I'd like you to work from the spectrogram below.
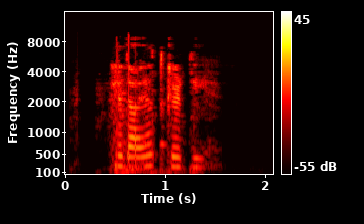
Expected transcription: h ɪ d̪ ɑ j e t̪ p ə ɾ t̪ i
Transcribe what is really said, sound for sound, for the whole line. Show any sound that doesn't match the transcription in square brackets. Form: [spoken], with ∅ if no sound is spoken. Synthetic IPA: h ɪ d̪ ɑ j [a] t̪ [k] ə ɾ [d̪] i

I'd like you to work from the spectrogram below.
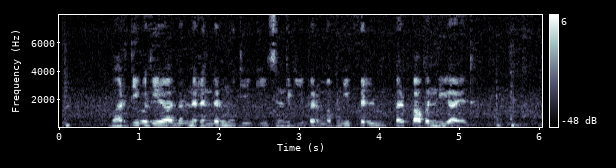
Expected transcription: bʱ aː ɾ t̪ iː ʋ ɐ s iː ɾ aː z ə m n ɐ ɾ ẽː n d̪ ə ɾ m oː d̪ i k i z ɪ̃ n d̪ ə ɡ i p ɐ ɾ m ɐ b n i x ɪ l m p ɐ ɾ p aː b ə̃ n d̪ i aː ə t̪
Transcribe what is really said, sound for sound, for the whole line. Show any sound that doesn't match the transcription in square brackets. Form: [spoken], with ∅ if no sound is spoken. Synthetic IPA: bʱ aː ɾ t̪ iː ʋ ɐ [z] iː ɾ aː z ə m n ɐ ɾ ẽː n d̪ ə ɾ m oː d̪ i k i z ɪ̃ n d̪ ə ɡ i p ɐ ɾ m ɐ b n i [f] ɪ l m p ɐ ɾ p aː b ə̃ n d̪ i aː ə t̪

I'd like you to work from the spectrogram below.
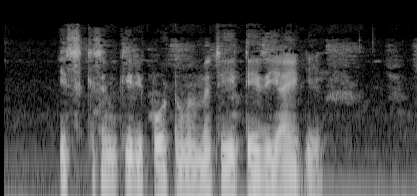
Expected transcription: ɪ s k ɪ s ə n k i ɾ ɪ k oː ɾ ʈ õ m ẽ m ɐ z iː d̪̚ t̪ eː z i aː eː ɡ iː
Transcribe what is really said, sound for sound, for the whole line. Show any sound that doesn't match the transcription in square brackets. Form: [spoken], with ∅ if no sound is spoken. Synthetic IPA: ɪ s k ɪ s ə [m] k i ɾ ɪ [p] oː ɾ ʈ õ m ẽ m ɐ z iː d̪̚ t̪ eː z i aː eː ɡ iː

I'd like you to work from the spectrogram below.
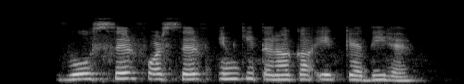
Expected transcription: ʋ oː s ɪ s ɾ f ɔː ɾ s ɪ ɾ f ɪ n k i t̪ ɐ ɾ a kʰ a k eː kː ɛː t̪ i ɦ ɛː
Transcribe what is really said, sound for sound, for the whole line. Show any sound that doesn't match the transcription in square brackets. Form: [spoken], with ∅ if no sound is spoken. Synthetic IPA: ʋ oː s ɪ [∅] ɾ f ɔː ɾ s ɪ ɾ f ɪ n k i t̪ ɐ ɾ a [k] a [ʔ] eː kː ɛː [d̪] i ɦ ɛː

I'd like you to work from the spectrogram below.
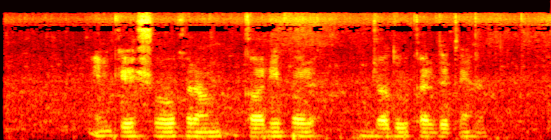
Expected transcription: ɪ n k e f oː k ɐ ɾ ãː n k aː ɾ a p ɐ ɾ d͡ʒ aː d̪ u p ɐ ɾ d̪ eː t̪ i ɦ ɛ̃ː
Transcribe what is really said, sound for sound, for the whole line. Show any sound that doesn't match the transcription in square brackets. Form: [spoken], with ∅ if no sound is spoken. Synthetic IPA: ɪ n k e [ʃ] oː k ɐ ɾ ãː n k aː ɾ [i] p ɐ ɾ d͡ʒ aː d̪ u [k] ɐ ɾ d̪ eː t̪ [e] ɦ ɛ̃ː

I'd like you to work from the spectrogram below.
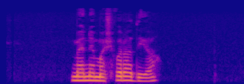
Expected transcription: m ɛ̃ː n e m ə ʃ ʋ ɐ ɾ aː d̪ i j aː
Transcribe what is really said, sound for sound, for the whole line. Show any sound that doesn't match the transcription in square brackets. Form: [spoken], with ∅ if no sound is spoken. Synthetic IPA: m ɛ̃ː n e m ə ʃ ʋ [ə] ɾ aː d̪ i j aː

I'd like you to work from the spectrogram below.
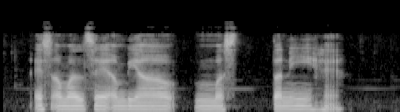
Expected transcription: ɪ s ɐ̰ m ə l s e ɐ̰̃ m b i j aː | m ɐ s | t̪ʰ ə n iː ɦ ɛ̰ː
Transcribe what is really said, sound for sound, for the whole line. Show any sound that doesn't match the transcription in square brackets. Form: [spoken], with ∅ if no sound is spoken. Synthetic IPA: ɪ s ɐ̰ m ə l s e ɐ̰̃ m b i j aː | m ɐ s | [t̪] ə n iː ɦ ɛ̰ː

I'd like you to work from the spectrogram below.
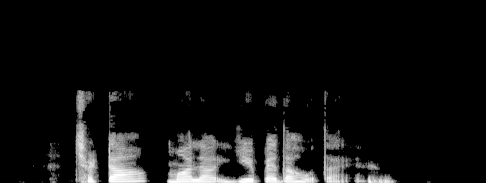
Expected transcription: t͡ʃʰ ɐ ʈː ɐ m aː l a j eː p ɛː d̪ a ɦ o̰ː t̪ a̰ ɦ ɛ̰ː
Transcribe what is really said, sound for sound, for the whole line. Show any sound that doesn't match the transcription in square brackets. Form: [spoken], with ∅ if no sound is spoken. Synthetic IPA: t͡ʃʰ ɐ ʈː [a] m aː l a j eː p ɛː d̪ a ɦ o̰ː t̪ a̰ ɦ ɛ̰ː

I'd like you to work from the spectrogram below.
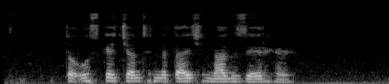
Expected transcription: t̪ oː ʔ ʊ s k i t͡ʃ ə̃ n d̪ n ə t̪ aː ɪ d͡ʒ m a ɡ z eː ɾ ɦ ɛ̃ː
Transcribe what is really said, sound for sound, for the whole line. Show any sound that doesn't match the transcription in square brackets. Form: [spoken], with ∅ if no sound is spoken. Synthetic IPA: t̪ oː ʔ ʊ s k [e] t͡ʃ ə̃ n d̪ n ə t̪ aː ɪ d͡ʒ [n] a ɡ z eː ɾ ɦ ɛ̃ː

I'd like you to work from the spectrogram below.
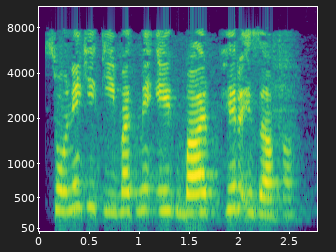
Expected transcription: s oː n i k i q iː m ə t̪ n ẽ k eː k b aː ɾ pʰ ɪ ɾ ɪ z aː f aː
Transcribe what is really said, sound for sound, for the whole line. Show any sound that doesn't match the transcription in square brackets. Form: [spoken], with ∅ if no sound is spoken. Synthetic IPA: s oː n [e] k i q iː m ə t̪ [m] ẽ [ʔ] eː k b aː ɾ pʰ ɪ ɾ ɪ z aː f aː

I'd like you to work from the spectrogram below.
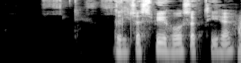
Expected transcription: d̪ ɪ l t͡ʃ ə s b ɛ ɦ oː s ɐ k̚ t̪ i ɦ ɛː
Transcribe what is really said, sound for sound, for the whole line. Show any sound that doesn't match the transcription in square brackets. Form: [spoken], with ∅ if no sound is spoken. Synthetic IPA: d̪ ɪ l t͡ʃ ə s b [i] ɦ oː s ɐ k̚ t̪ i ɦ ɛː

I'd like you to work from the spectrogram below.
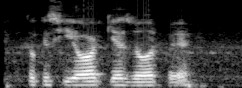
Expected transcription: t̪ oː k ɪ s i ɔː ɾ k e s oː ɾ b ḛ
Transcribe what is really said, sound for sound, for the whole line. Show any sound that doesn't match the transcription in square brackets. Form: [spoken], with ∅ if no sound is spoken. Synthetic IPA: t̪ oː k ɪ s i ɔː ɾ k e [z] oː ɾ [p] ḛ

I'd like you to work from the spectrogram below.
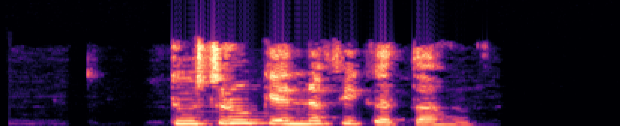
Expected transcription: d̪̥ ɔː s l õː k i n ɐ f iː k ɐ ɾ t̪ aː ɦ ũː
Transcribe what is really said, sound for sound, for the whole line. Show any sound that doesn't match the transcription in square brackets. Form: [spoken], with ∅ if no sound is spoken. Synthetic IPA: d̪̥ [uː] s [ɾ] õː k [e] n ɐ f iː k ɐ ɾ t̪ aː ɦ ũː

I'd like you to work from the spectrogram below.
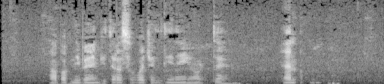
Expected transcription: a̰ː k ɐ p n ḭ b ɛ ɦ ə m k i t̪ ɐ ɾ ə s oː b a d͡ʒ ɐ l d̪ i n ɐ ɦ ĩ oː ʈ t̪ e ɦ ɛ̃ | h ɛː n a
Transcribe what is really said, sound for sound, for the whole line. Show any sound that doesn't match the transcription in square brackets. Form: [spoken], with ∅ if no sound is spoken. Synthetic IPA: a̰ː [p] ɐ p n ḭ b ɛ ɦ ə [n] k i t̪ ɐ ɾ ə s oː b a d͡ʒ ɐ l d̪ i n ɐ ɦ ĩ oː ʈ t̪ e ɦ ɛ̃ | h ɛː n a

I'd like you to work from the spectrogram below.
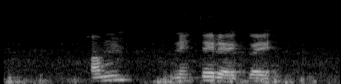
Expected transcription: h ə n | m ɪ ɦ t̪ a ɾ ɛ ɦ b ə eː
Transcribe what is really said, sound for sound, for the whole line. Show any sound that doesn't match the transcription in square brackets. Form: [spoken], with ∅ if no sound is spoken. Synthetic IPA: h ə [m] | [n] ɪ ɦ t̪ [e] ɾ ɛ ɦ [ɡ] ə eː

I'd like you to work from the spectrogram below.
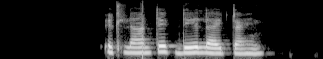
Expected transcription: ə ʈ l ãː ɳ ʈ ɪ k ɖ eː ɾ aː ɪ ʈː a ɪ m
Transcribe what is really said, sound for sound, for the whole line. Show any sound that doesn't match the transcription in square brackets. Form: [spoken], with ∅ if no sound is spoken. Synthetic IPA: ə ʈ l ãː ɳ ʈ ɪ k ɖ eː [l] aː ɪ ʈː a ɪ m

